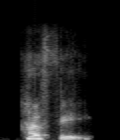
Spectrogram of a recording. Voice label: "huffy", Indian

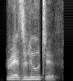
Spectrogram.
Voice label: "resolutive", Indian

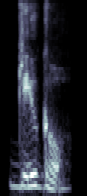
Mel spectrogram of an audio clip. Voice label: "gewgaw", Indian

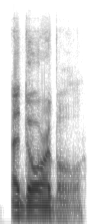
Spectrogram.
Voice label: "adorable", British

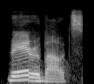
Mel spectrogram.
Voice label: "thereabouts", Indian

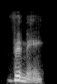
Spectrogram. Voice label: "viny", Indian

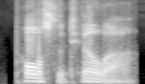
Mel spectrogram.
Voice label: "pulsatilla", American

